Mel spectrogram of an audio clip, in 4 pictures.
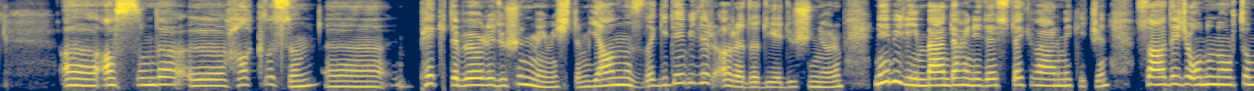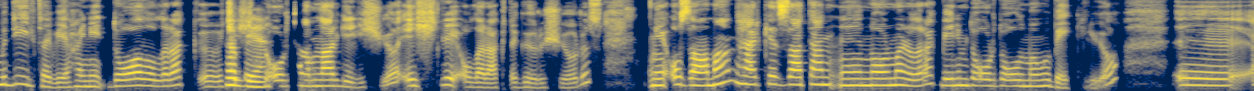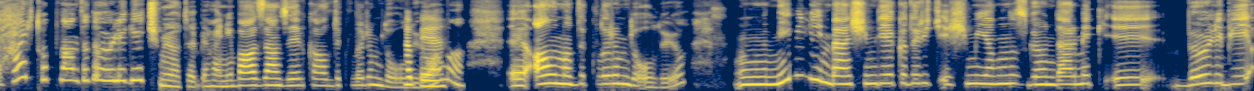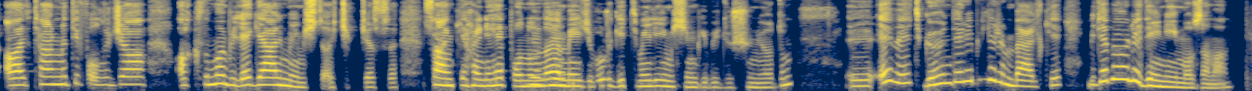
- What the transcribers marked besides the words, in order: tapping
- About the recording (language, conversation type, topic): Turkish, advice, Kutlamalarda sosyal beklenti baskısı yüzünden doğal olamıyorsam ne yapmalıyım?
